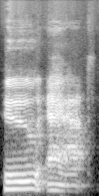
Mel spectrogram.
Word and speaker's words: Kuat: question right off the bat the name is pronounced C at so fanatically you might see it as k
